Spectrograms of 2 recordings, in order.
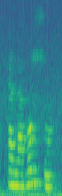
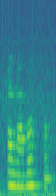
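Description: First: Calabozo as "calabosu"; S for Z and final u in Calabozo; seseo. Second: Said in the usual way. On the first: Shown as a demonstration.

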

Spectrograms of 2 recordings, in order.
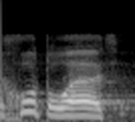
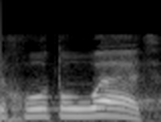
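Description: First: خطوات said slowly "khut-WAAT", no vowel after the t; sukun before echoing. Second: خطوات said slowly "khu-tu-WAAT", u after the t; echoed damma. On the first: Teacher giving an example, خطوات as "khutwaat". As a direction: close the first syllable of خطوات on t. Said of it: "وضمت الميم إتباعا للجيم". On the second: Teacher giving an example, خطوات as "khutuwaat". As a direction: add an echoing u in خطوات. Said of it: "وكل ذلك للإتباع". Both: Shown as a demonstration.

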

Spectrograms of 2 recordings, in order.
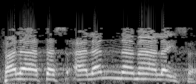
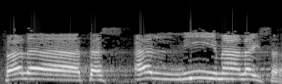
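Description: First: تسألن with a doubled, held nun and no ya; Ibn Kathir reading. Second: تسألني with a light nun and the final ya sounded; Abu Amr reading. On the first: Teacher contrasting Ibn Kathir's reading for students, slow recitation. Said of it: "ابن كثير". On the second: Teacher contrasting Abu Amr's reading for students, slow recitation. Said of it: "أبو عمرو". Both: Shown as a demonstration.

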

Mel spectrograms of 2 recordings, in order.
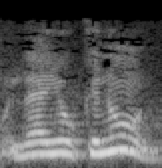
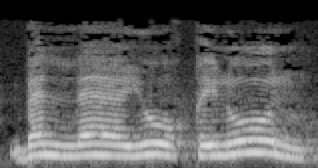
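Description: First: يوقنون slowly with a front k, "yu-kinoon"; qaf turned kaf. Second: يوقنون very slowly with a back-of-throat q; true deep qaf. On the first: Retold or imitated. Teacher imitates people who misread it, qaf as kaf. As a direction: say the ق of يوقنون wrongly as k. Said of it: "ناس بتحول القاف لكاف". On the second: Shown as a demonstration. Teacher models the correct recitation, true qaf. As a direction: draw out بل لا يوقنون, making the ق a real qaf. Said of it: "طلع القاف قاف".

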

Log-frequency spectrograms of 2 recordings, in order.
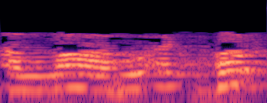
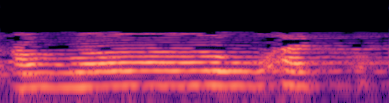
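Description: First: الله with its final h clearly sounded before أكبر; slow takbir keeping the ha of الله; correct takbir. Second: الله held long and ending in -aw, Allaaw akbar; very slow takbir with الله as Allaaw; ha replaced by waw. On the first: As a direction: say Allaahu akbar with a clear hu in الله. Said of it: "بدل ما يقول". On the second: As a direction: drop the h of الله for a w glide. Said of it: "وإبدالها واوا". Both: Shown as a demonstration.

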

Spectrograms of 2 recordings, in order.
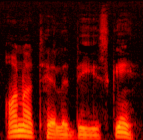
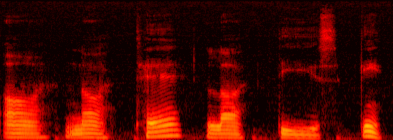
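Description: First: Said in the usual way. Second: Onateladiskin stretched out very slowly, syllable by syllable; very slow pronunciation. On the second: Shown as a demonstration. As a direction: drag out Onateladiskin slowly for the learner. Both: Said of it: "is pronounced like this".

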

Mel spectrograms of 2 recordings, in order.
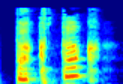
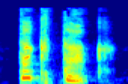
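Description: First: High rising Так-так; Так-так lifted high with a rise; in varied tones. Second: Так-так dropped almost under the breath; in varied tones. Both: A narrator's reading. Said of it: "на разные лады".

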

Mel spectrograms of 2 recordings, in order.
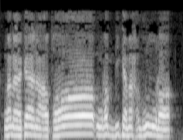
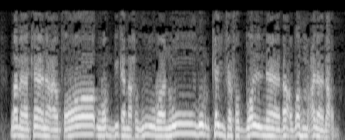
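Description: First: Said in the usual way. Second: "محظورا انظر" linked as "mahdhura-nu-ndhur"; damma on joining. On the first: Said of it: "قرأ قالون بضم أولى الساكنين". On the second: Shown as a demonstration. Teacher demonstrates Qalun's joined reading, damma linking "محظورا انظر". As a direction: join "محظورا" to "انظر" with a nu sound. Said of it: "بضم أولى الساكنين".

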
